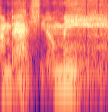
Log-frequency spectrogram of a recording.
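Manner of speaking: slithering, breathy whisper. Describing the voice heard deep in the back of your head: slithery voice. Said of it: "you hear that slithery voice".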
